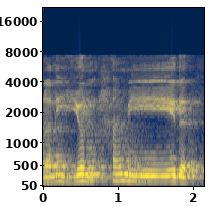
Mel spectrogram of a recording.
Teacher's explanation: تنوین کے بعد ہا آنے کی وجہ سے اظہار ہے · ہا وسط سے ادا کریں گے، میم کو لمبا کریں گے، دال ساکن پہ قلقلہ ہوگا وقفاً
